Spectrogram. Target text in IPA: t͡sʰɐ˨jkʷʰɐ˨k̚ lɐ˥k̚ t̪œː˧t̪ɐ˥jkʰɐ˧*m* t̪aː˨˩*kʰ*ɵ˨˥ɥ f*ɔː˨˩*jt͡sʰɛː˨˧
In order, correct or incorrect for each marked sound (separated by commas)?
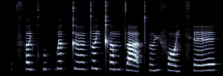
correct, incorrect, correct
